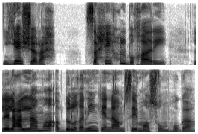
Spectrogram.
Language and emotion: Urdu, neutral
